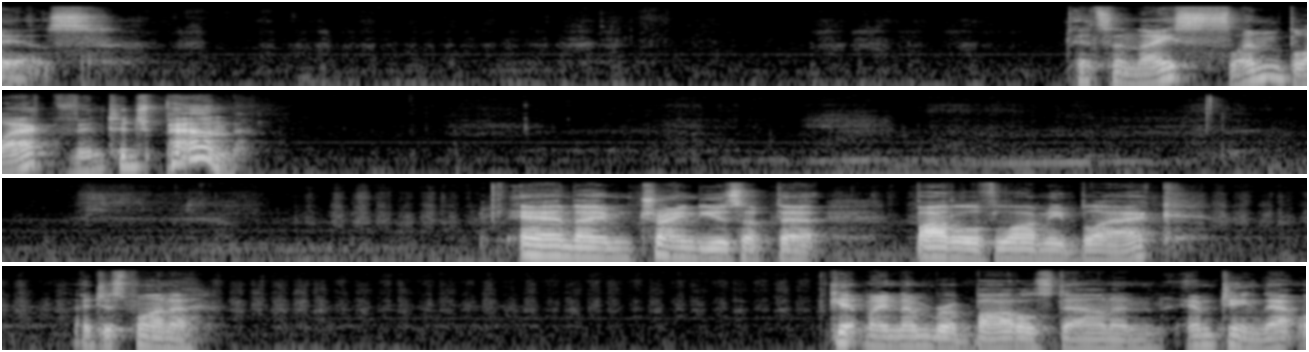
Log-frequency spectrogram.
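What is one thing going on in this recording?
A fountain pen scratches across paper.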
